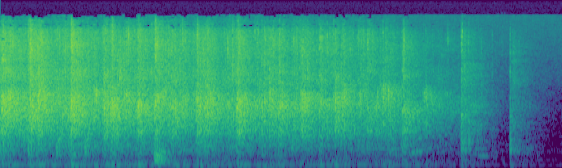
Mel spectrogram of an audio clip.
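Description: Hearty applause from an audience in the Chapel for people there for the first, second or third time, a dense wash of many hands clapping that holds steady for several seconds, then thins out and ends with a few last scattered claps.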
